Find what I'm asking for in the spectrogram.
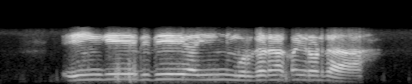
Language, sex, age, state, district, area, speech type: Santali, male, 18-30, Jharkhand, Pakur, rural, conversation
